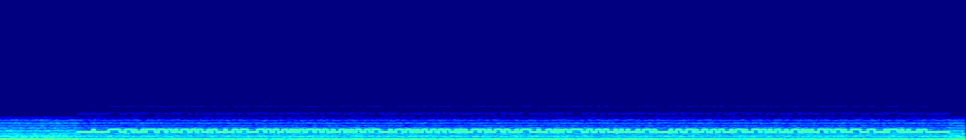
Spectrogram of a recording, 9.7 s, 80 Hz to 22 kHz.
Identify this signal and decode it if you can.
TTY/TDD text telephone tones (45.45 baud Baudot), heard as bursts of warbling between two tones, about 400 Hz shift, 1600 Hz centre, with phone line noise. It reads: THE ALBUM IS PRIMARILY ACOUSTIC-WHICH WAY HOME?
